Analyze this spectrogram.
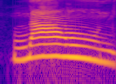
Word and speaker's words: noun: 그럼 보세요. 어떻게 하게 됩니까? noun 그러셔야 됩니다. 어학연수 갔다 오셨는데도요, 여러분들 이거 읽어보라고 하면 noun이라고 얘기하는 그런 친구들이 많거든요.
